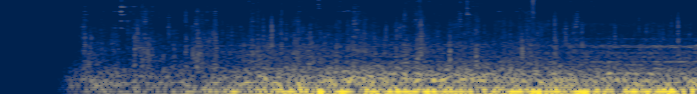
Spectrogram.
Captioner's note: fire roaring; ominous music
